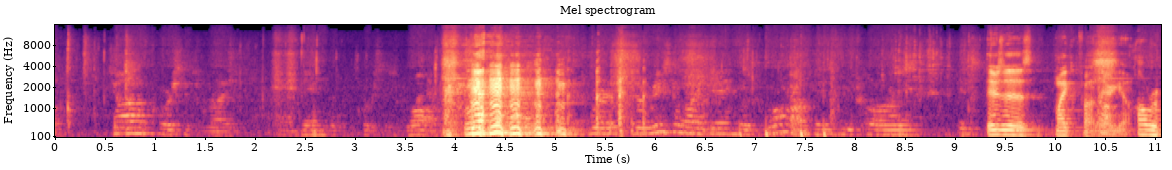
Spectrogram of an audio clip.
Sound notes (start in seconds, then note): 3.9 audience laughing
